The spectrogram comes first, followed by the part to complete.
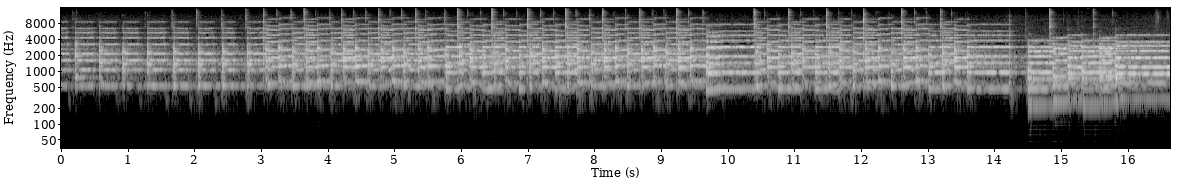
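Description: Roland D-20 synthesizer played with a piano-like tone: a quick run of repeated notes over a steadily held note, changing notes about ten seconds in, with a lower note coming in near the end.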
